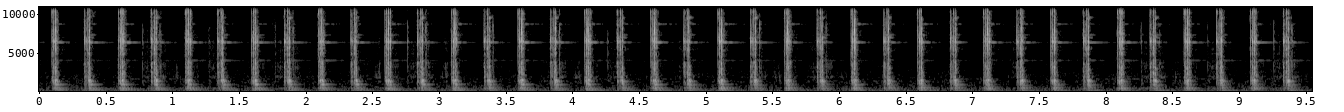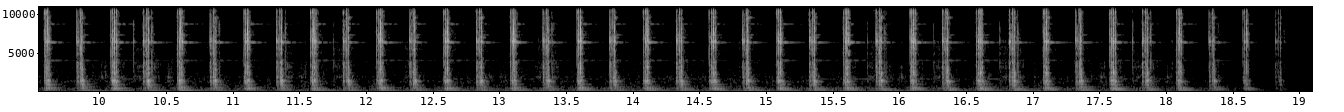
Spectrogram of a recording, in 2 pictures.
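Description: Clock-ticking timer sound effect: even, identical ticks at about four to five a second, counting down the time allowed for working on a task.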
